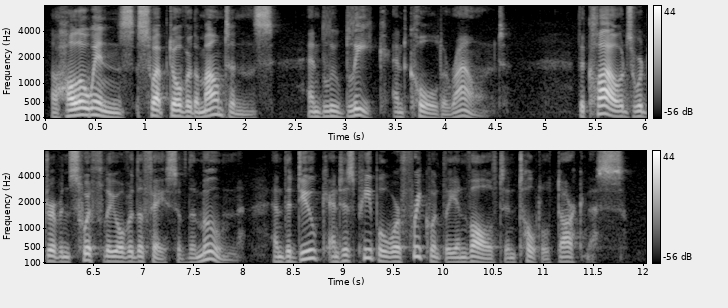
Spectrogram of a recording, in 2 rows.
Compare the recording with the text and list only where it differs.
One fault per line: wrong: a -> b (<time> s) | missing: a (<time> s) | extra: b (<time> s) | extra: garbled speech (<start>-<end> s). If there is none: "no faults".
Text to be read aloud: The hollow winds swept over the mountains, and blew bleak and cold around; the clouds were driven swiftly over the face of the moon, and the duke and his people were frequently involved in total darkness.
no faults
